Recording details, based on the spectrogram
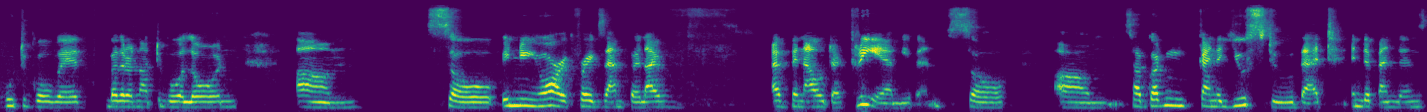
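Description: Young woman, physician guest, from Pakistan. Slightly husky voice, casual, hesitant pacing, webcam call. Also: fairly low pitch, fairly bright tone, low-quality recording. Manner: thoughtful, many ums and restarts. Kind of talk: casual conversational interview. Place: bright apartment room, indoors. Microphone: laptop webcam on a video call.

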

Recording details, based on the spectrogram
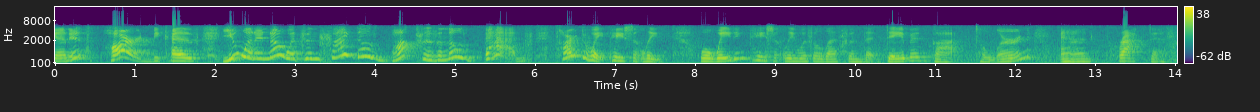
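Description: A middle-aged woman doing storytime for young children, speaking simply with questions and pauses, recorded in a living room. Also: a little high. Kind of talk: storytime talk and read-aloud for young children. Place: living room at home, indoors. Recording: roomy, dull sound with faint noise.

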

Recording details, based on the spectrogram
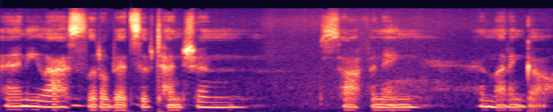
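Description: Female yoga nidra guide: hushed, mellow and unhurried, breathy near-whisper with heavy vocal fry, soothing short phrases. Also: medium pitch, level tone. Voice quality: breathy, soft, often trailing into near-whisper. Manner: slow, soothing, hushed, with long pauses between short phrases. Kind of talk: guided relaxation meditation.

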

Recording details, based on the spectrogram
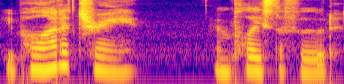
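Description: Slow-speaking woman narrating ASMR. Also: mid-range voice, steady tone, a little mellow. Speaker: narrator of an audio roleplay. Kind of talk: scripted second-person ASMR narration.

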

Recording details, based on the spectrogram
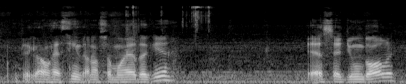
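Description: A man's voice: mid-range voice, a little fast. Brazilian man vlogging casually over background noise. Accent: Brazilian Portuguese. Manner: informal, colloquial, fond of diminutives. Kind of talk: casual vlog chat, narrating chores to viewers. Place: inside a self-service laundromat. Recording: noisy laundromat ambience.

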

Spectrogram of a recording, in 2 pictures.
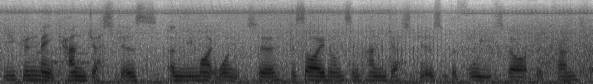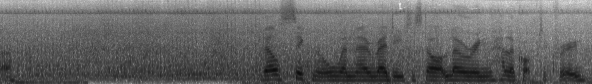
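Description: A woman's voice: on the low side, flat delivery, normal speed, background noise. A woman giving an instructional voice-over as a sailing instructor, in a plain, explanatory way.

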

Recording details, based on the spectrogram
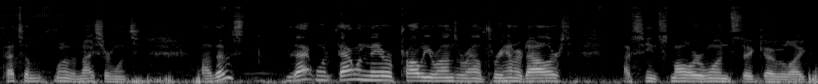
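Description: A man casually narrating a walk-around outdoors as a fishing vlogger, in a laid-back, halting, rambling manner. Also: medium pitch, creaky, dark tone, a little hiss or hum. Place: outdoors on an ocean fishing pier. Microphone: handheld camera, held by speaker.

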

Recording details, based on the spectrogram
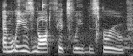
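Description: A woman's voice: a little high, fairly quick, slight background noise, close to an everyday voice. A woman playing a stern, argumentative survivor with formal, clipped speech in a game roleplay. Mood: defiant. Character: stern, defiant young female zombie-apocalypse survivor challenging the leader.

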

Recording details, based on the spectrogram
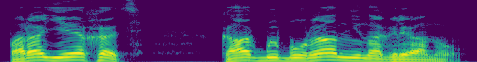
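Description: A man's voice: mid-range voice, expressive, takes it slowly, darkish tone. A man voicing a caring, plain-spoken reindeer driver from the taiga in an audiobook. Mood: gently urging.

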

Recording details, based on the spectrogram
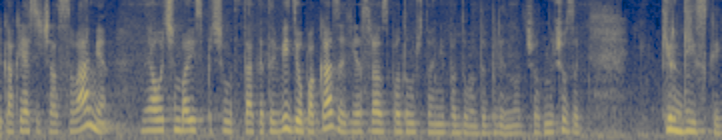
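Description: A woman's voice: a little high, darkish tone, slight background noise. A woman in her thirties from Russia, talking casually and self-ironically to an audience in a library hall, laughing often. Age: 30s. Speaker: guest speaker.

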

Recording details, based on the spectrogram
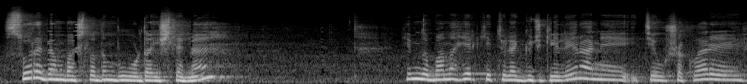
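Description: A middle-aged woman answering interview questions haltingly, searching for words. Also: medium pitch, mellow. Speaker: interview guest, film studio director. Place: TV talk studio. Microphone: lapel. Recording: faint background noise.

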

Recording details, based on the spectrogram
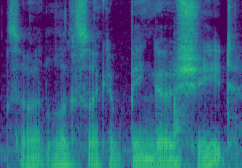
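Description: A man with a lowish, creaky voice walks through a software tutorial step by step. He sounds casual and halting, as if thinking aloud while he works. Faint noise, typing and clicks sit behind him. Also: fairly even intonation. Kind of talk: informal unscripted screencast tutorial, thinking aloud. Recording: noisy room with keyboard clicks. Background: typing and mouse clicks.

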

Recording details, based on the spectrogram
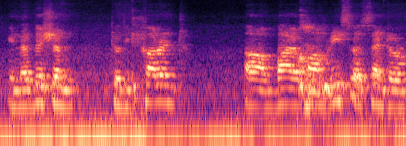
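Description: A middle-aged man with an Indian accent gives an encouraging, conversational keynote to students, often checking in with "right?" or "okay?". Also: on the high side. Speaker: senior research executive giving a keynote. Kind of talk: orientation keynote speech to students. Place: conference room, indoors. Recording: roomy, distant mic, noisy room ambience.

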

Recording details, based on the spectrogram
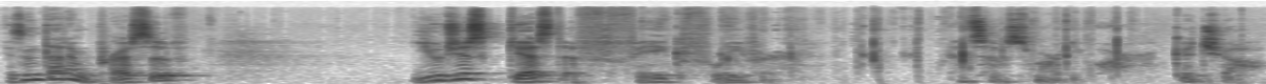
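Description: A young man speaking softly through a cloth mask in an ASMR roleplay as an examiner, often dropping into whispers and repeating short phrases close to the mic. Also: fairly high pitch, sing-song, unhurried. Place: small plain indoor room. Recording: clearly noisy home recording with clicks.

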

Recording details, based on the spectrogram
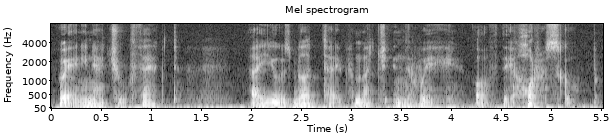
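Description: A man playing a solemn, literal-minded vampire, speaking in stilted formal phrases in a hushed ASMR roleplay. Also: very deep voice, expressive, measured pace, heavily acted. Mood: solemn, evasive. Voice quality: gravelly whisper.

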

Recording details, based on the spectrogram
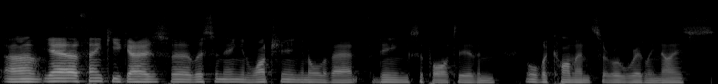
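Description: A man's voice: fairly low pitch, level tone, normal speed, hardly any pauses, smooth. A man chatting casually in a rambling, hesitant way, swearing freely as he goes. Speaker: ASMR voice actor, channel creator. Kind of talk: rambling casual farewell chat.

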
